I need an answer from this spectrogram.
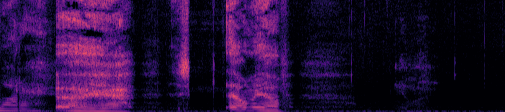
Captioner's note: moans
